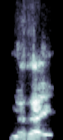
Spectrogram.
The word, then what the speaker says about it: Marije: Now, Marije, how's it pronounced? Marije.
